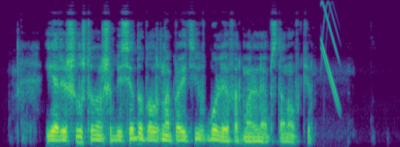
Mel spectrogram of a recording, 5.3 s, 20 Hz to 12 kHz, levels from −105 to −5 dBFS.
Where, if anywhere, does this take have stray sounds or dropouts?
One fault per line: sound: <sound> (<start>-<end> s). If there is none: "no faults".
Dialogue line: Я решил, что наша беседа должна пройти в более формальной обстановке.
sound: chirp (4.3-4.6 s)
